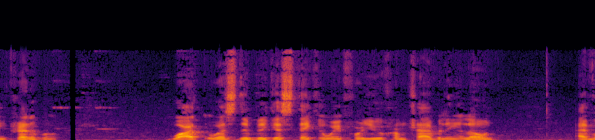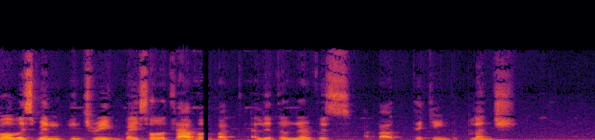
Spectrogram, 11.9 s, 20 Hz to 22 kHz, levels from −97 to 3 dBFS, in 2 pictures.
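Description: At 0.70 to 0.76 s and again at 7.98 to 8.04 s, the speech drops out for about 60 ms each time. This is AAC frame loss with muting: the decoder zeroed the missing frames, and the overlapping windows fade the sound out and back in. Unlike a hard dropout, the holes have soft edges.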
